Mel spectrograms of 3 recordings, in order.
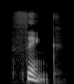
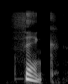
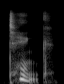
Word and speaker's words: think: You can say, "Let me think about it." That's a great one. And it's honest. Pronunciation tip. Think. Tongue between the teeth. Think, not tink.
